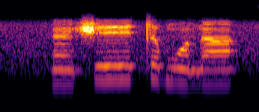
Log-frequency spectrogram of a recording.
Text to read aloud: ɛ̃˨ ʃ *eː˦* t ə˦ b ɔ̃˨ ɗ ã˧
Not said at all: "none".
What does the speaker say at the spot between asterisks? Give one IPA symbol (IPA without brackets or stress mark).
eː˦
